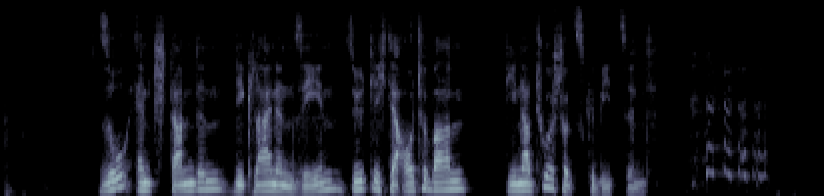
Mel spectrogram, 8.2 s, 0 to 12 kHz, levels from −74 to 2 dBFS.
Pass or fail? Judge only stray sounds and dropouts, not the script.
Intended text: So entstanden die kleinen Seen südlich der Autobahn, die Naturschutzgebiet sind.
fail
